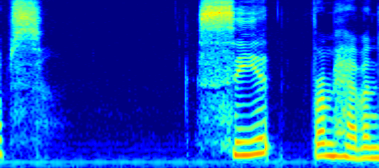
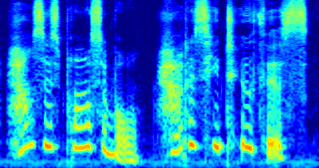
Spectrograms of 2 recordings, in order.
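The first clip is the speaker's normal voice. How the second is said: much higher, awed astonished voice; amazed; 12 semitones higher than usual. Retold or imitated. Widow retelling her awe at God, high and amazed. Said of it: "I immediately turned around and thought".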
